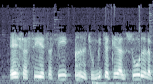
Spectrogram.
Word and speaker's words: Chumbicha: Así es, tuviste la posibilidad de estar, ahora sí lo voy a pronunciar bien, lo prometo, es Chumbicha,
